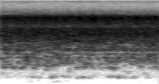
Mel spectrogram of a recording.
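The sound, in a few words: flowing river water, Watariri River, Papua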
